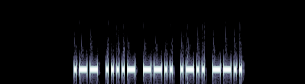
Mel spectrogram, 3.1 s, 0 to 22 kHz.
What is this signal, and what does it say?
Morse code, heard as a keyed tone, about 46 wpm, 700 Hz. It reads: W4ZLZ
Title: USA Call Signs - 5 Characters - Repeated 3x - 45wpm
